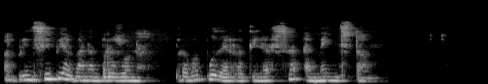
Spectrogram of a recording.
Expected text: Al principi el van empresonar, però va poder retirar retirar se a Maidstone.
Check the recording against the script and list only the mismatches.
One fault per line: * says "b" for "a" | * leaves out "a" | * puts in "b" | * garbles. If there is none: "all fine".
* leaves out "retirar"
